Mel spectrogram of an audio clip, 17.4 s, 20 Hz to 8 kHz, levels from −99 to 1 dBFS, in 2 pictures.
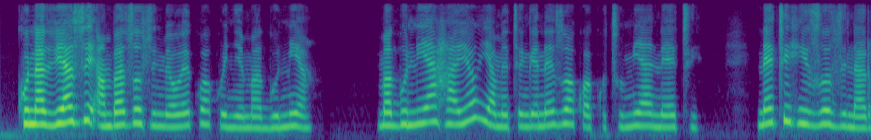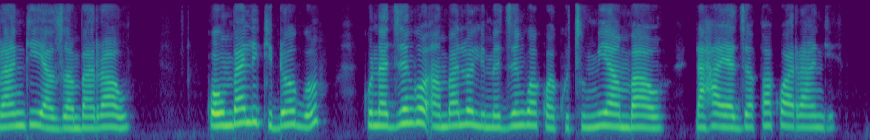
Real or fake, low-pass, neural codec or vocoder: fake; 7.2 kHz; codec, 16 kHz, 2 kbps, FunCodec, trained on Chinese and English, 25 frames a second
